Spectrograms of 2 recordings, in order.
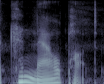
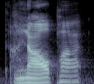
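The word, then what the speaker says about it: knalpot: K-N, it's the K is silent, like knife, no, null pot.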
